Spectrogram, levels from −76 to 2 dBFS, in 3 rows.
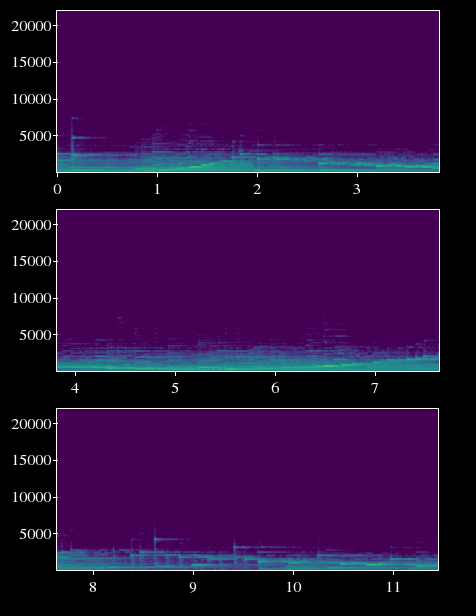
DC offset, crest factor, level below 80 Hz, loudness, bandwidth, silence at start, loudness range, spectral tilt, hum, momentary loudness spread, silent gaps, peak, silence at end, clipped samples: under 0.1%; 16 dB; -68 dBFS; -30 LUFS; 7.8 kHz; 0 s; 7 LU; -7.5 dB/octave; none; 11 LU; none; -14 dBFS; 0 s; under 0.1%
